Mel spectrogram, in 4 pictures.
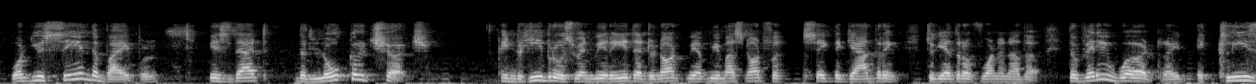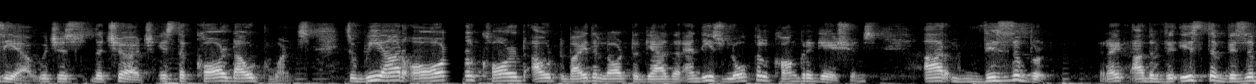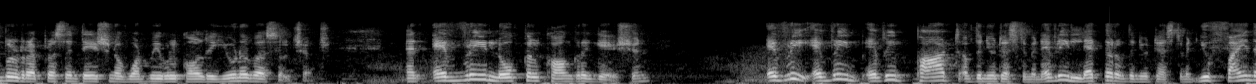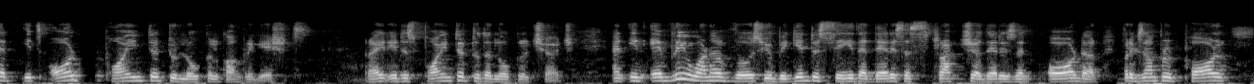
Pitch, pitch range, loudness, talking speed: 145 Hz, 135-175 Hz, -18 LUFS, 160 wpm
